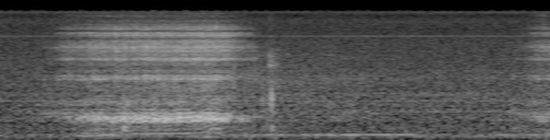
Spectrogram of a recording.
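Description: A single drawn-out, buzzing snore on breathing in, followed by quieter breathing in a small room; ordinary snoring.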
